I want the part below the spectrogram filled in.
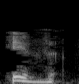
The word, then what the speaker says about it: إِذْ: Wa idh, alif, hamza under the alif, thal, idh, it's pronounced like that, idh.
